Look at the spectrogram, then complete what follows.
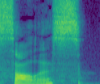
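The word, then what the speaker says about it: Salas: Mine is Solace, which is pronounced like the word, S-O-L-A-C-E, but it's not spelled that way. But my last name is a palindrome, which I really like because it's S-A-L-A-S.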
